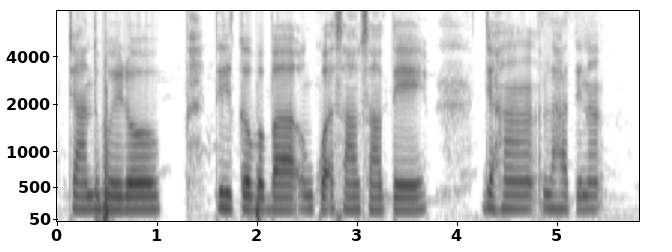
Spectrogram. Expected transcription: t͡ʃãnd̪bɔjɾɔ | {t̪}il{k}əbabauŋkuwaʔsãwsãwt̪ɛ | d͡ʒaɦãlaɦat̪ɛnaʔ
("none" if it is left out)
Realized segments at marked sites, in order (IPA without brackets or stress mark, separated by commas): t̪, k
